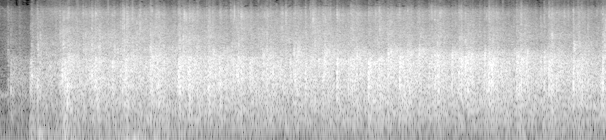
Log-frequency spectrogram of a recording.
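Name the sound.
audience applause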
